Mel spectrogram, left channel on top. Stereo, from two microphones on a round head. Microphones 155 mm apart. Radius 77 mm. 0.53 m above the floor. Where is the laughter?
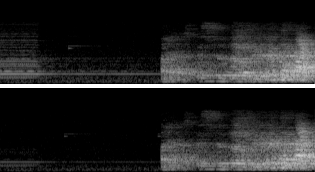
10° right (ahead or behind), 1.3 m.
